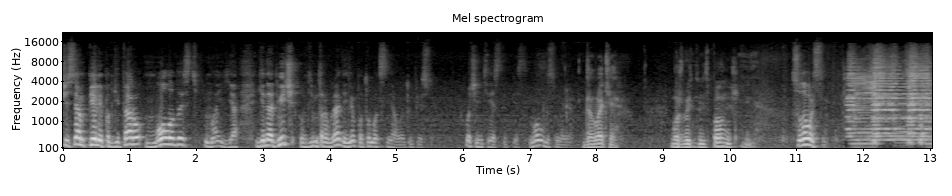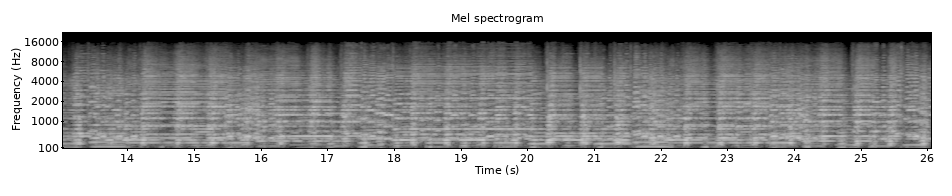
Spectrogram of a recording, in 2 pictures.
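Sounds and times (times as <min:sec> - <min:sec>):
button accordion melody: 0:11.7 - 0:26.0.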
